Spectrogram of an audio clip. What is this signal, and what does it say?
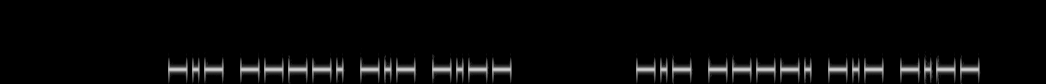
Morse code, heard as a keyed tone, about 21 wpm, 700 Hz. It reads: K9KY K9KY
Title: USA Call Signs - 4 Characters - Repeated 2x - 20wpm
